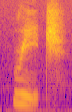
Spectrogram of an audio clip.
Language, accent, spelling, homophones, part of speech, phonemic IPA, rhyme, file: English, US, reach, reech, verb / noun, /ɹiːt͡ʃ/, -iːtʃ, En-us-reach.ogg
- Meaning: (verb) To extend, stretch, or thrust out (for example a limb or object held in the hand)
